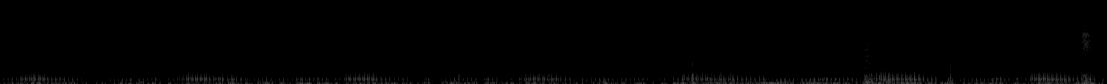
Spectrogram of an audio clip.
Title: Use Headphones 💕 Cat snoring!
